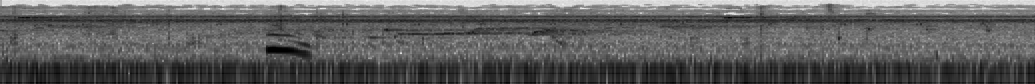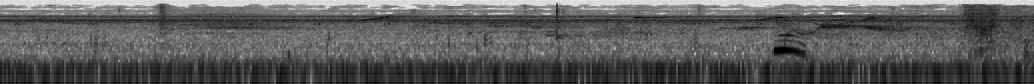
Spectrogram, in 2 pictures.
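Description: Forest ambience: insects calling steadily at a high pitch over a low rumble, with faint high chirps. Two short falling calls stand out, one about a second and a half in and one near the end.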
